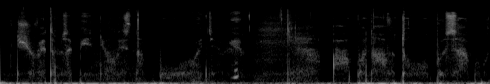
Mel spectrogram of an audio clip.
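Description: A soft-spoken woman is whispering. Noticeable background noise runs beneath her voice. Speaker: ASMR creator. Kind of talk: ASMR storytime. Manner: whispered.

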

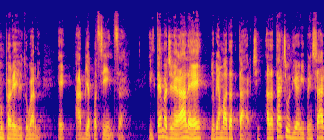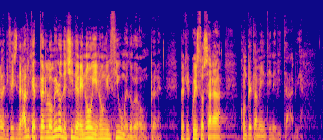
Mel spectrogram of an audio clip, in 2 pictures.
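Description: Against a quiet background, a man races along at a very fast pace with lively intonation and big swings in loudness. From Venice, Italy; Italy. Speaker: hydrology professor. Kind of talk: lecture. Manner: halting, many repetitions and fillers. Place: hall.

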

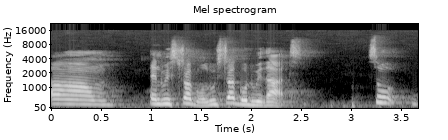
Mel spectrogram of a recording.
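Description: A man speaks with a high pitch and lively intonation. There is light background noise. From Kenya, near Nairobi. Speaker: speaker sharing personal story; speaker. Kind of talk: inspirational talk. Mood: earnest, reflective. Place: hall. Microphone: handheld.

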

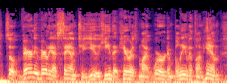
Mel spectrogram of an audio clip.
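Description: A man is speaking. Music plays in the background. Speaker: bible teacher. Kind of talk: bible teaching with reading aloud. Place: home room. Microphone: webcam.

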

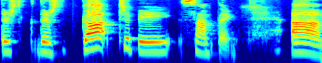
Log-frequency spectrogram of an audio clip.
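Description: With an American accent, a woman talks at a moderate pace against a quiet background. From US South, eastern North Carolina. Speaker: podcast guest. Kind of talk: interview. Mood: warm, earnest. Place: home room. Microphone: earbuds.

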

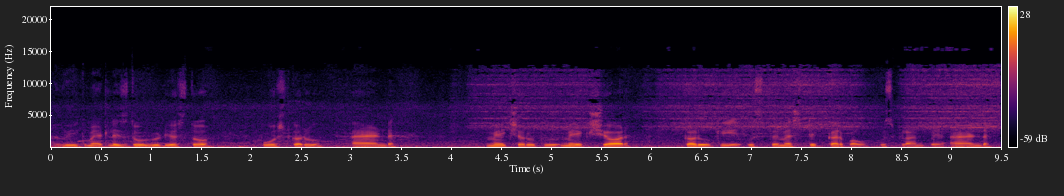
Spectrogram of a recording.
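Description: Noticeable background noise sits under a man speaking at a fairly slow pace, with long, frequent pauses. His intonation is fairly even, and the sound is dry with no echo. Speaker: vlogger. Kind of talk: casual vlog chat. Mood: reflective, candid. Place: street. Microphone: phone near.

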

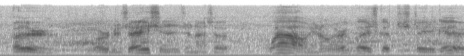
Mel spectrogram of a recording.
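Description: Over noticeable background noise, a man talks at a moderate pace with ordinary pitch variation, the sound dry with no echo. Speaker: interviewee. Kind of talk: interview answer. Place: open country. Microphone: handheld.

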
